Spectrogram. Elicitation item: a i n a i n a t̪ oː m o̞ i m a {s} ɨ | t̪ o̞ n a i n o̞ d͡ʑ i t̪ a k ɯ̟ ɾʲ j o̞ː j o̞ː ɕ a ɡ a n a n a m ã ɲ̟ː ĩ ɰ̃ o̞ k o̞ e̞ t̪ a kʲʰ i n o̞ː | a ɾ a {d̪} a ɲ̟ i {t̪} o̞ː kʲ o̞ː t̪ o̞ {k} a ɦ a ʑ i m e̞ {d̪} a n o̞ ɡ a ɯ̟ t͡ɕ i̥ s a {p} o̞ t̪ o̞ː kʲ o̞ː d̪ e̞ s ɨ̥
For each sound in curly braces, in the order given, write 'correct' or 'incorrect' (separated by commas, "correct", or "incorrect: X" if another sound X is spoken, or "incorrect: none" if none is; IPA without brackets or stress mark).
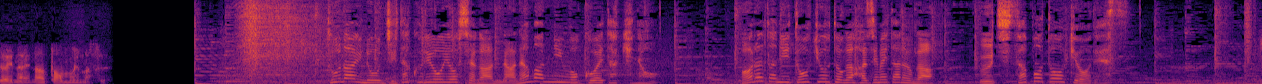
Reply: correct, incorrect: t̪, correct, incorrect: ɡ, incorrect: t̪, correct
